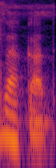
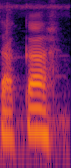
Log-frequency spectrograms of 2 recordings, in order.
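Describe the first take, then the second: First: The word ends with a t sound. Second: The word ends with an h sound. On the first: The speaker calls it right. "এখানে তাই পড়ব, জাকাত এভাবেই পড়ব" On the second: The speaker calls it wrong. "হা এর মতো উচ্চারণ হতো জাকাহ"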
